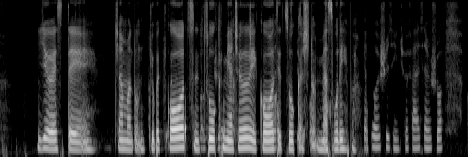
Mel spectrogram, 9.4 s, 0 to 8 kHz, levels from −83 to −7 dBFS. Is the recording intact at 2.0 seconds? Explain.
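Yes, the speech at 2.0 seconds is intact, passing through normal call microphone processing with content reaching up to 8 kHz and no fault at that moment.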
